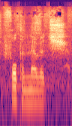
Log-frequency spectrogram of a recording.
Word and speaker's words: Foltynewicz: ton of it and Winker I guess that's foltynewicz is the way his name is pronounced it's a lot of damn letters he's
